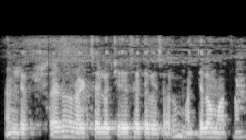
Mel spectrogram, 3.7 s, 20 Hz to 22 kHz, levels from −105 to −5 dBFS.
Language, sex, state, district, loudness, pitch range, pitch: Telugu, male, Telangana, Karimnagar, -20 LUFS, 120-125 Hz, 125 Hz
